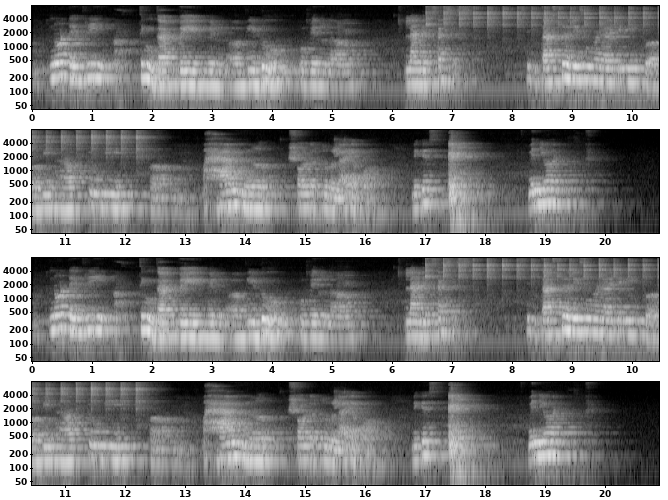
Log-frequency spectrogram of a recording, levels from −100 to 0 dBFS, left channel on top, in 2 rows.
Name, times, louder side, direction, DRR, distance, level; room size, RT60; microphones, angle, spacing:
voice 1, 0.3-1.5 1.8-4.1 4.4-5.3 6.2-7.3 8.2-12.0 12.4-14.4 14.7-16.2 16.8-17.6 18.7-19.3, equal, 10° right, -6 dB, 1.1 m, -24 dB
sound 1, 6.5-12.2, right 2 dB, 70° right, 1.3 m, -35 dB
7.6 x 2.6 x 2.6 m, 1.3 s
head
